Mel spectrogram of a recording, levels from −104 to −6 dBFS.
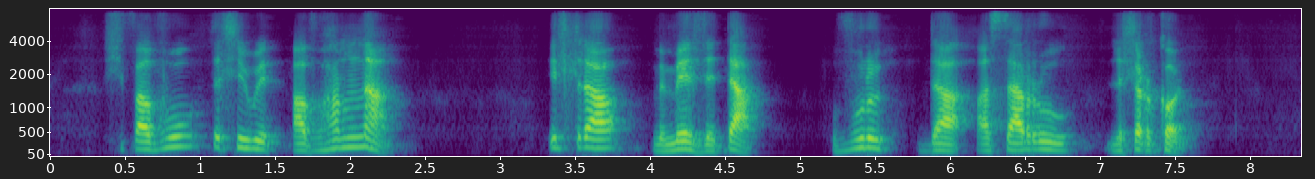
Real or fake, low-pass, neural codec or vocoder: fake; 7.2 kHz; codec, 16 kHz, 0.7 kbps, FocalCodec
